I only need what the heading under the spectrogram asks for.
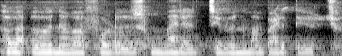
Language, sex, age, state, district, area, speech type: Gujarati, female, 18-30, Gujarat, Rajkot, urban, spontaneous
